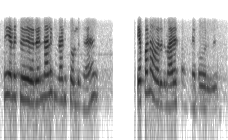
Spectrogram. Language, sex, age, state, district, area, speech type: Tamil, female, 18-30, Tamil Nadu, Nagapattinam, rural, conversation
